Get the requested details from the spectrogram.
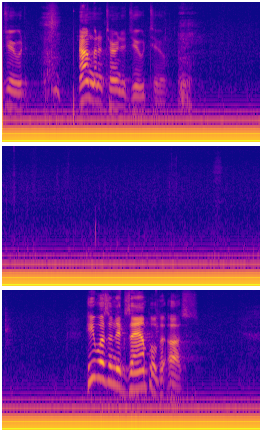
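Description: A middle-aged man speaks calmly through a microphone, pausing between phrases.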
